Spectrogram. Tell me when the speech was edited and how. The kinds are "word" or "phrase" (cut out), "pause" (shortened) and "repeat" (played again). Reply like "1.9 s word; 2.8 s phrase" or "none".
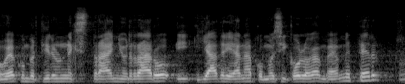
1.3 s word; 2.5 s word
